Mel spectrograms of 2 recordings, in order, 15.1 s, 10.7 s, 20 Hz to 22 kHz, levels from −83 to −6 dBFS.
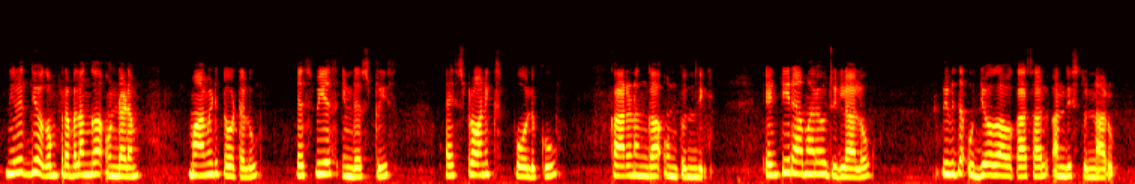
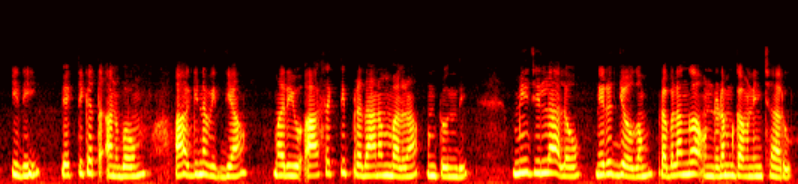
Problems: background sounds at intervals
